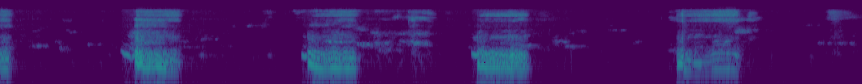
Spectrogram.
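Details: Sleeping dog: loud, rattling snores about every two seconds, four in the clip, with soft breaths between; snoring.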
